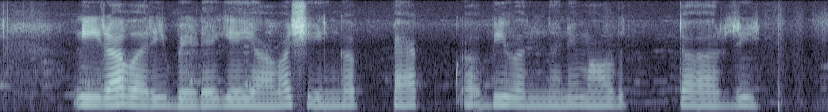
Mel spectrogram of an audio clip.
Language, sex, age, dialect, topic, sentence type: Kannada, female, 18-24, Dharwad Kannada, agriculture, question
